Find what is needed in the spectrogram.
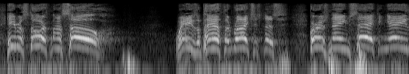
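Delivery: loud, high psalm recital, slowing on the last words; preaching the psalm. Acted. Preacher crying out Psalm twenty-three to the church. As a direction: cry out the psalm to the congregation.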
